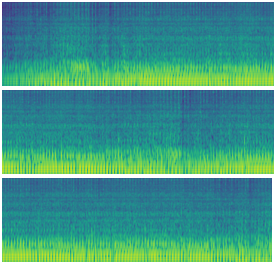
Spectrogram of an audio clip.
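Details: Tecumseh snowblower small single-cylinder engine, carburetor adjustment threaded out after leaning to stall; loud uneven lumpy chug settling toward a steadier beat as the rich mixture is tuned toward the sweet spot; rich mixture causing chugging.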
